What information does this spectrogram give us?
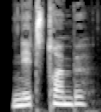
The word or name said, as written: netstrømpe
